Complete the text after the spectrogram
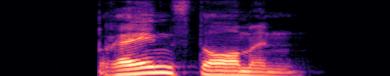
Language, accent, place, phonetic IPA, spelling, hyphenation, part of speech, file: German, Germany, Berlin, [ˈbʁɛɪ̯nˌstɔːmən], brainstormen, brain‧stor‧men, verb, De-brainstormen.ogg
- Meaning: to brainstorm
